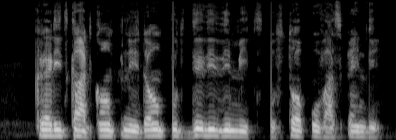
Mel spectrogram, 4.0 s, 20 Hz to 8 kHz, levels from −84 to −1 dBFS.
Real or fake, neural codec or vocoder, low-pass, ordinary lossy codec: real; none; none; none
